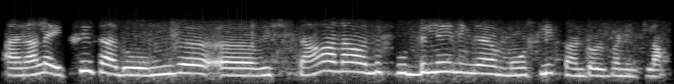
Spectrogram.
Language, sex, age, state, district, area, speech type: Tamil, female, 18-30, Tamil Nadu, Tirunelveli, rural, conversation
